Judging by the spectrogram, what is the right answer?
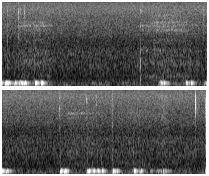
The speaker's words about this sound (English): And you all hear me type in.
